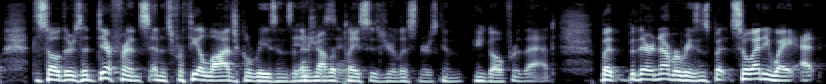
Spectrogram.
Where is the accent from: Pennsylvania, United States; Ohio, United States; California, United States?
Pennsylvania, United States; Pittsburgh; I remember when I was a young child growing up in Pittsburgh, where all my friends were Catholic, we had fish on Friday, and we didn't have school on Good Friday.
